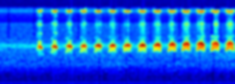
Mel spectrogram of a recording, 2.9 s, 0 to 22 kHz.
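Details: Osprey at the Hellgate nest alongside its young, 23 August 2024: a brisk string of thirteen piercing whistled chirps beginning after a short pause, evenly spaced and holding steady volume.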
